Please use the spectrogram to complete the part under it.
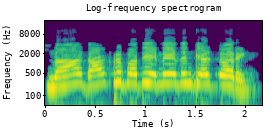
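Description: A woman voicing a calm, caring village man with a Tirunelveli Tamil accent in a cartoon. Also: on the high side, fast, lightly acted, poor audio. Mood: soothing. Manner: calm, soothing reassurance. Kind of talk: cartoon voice acting.

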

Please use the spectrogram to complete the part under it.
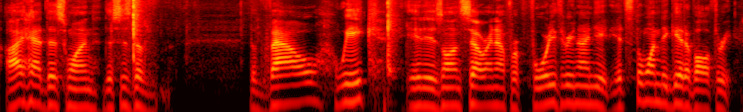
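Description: Speaking at normal speed with a steady tone and medium pitch, this man in his fifties demos cleaning equipment live from a home studio lined with vacuum shelves. There's slight background noise. Enthusiastic and talkative, he repeats words while his voice fades.

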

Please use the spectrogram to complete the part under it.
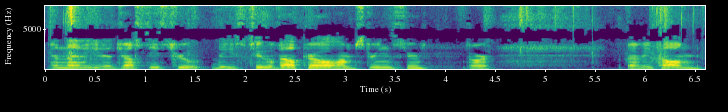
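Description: A man's voice: medium pitch, flat delivery, a little slow, darkish tone, slight background noise, poor audio. A man speaking through a gas mask, giving casual step-by-step instructions as he demonstrates his gear. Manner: loose, informal step-by-step instructions. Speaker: gear collector demonstrating equipment.

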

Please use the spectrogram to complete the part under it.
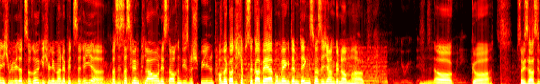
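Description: Jokey German gaming commentator man. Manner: jokey, exaggerated, often squeals and jumps up in pitch. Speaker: gaming YouTuber. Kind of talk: comedic gameplay commentary.

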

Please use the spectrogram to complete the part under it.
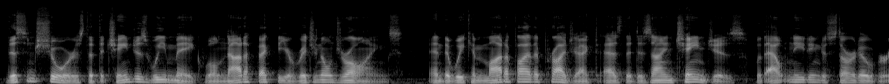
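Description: Narrating a software screencast, a man with a very deep voice reads from a script. His delivery is calm, even, and instructional, and he takes each step without hurry.

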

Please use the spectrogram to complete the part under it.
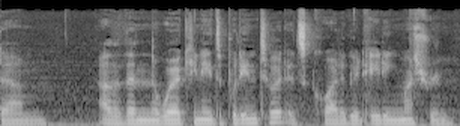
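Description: Aussie chef guy out foraging on the coast, flat even voice, faint music under. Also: mid-range voice. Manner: relaxed, chatty, with frequent ums. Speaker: cafe chef. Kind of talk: casual foraging guide. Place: outdoors on the coast and in pine woods.

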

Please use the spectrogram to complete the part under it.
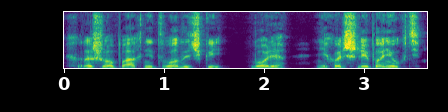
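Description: A sly young officer, read by a man, needling his friend with mocking good humor. The voice is lively in pitch and dry. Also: moderate pace, husky, no echo. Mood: teasing. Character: teasing young male officer.

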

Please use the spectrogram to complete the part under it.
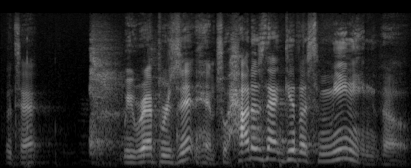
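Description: Pastor, man, Sunday school teacher; conversational, peppers the room with questions; forceful tone. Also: on the high side, sing-song, moderate pace. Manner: questions the class often; conversational, with fillers.

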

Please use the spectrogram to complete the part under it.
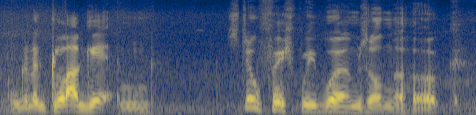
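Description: This fishing vlogger chats to camera from a grassy riverbank by calm water, his medium-pitched voice at normal speed, rambling and restarting with plenty of fillers. There's background noise, and since the camera mic is a few metres off, he's often heard turned to the side.

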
